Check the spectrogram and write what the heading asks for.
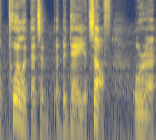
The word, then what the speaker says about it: bidet: And remember, when you're pronouncing bidet, do not use the T, or the French will have a shit fit over it.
